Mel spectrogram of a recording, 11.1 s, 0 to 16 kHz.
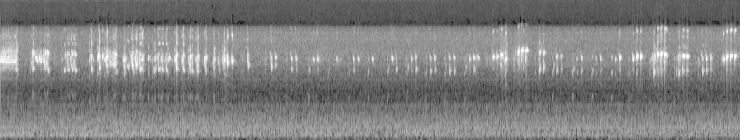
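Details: Barn owl home at the nest in the night, 4:38 am, 2-10-16; loud rattling bursts of rapid high ticks at the start, a quieter stretch, then renewed chittering runs toward the end.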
